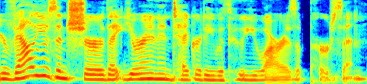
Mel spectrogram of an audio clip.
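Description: At a moderate pace, a woman speaks in a fairly low voice with ordinary pitch variation, recorded very cleanly against a silent background. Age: 40s. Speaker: business coach and podcast host. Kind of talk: solo motivational podcast talk. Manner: animated.

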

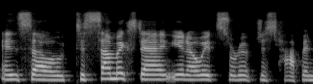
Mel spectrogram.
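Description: A woman speaks in a plain, everyday voice at a fairly high pitch. Her pace is moderate, and the background is quiet. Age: 50s. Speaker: sales advisor and trainer. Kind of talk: interview.

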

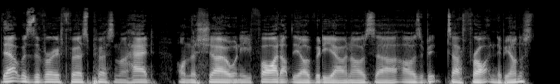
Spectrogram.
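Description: A man with an Australian accent talks at a very fast pace. His pitch is fairly low, and the recording is very clean with a silent background. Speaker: podcast host, guest on another show. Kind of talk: scripted outro promo; casual interview chat.

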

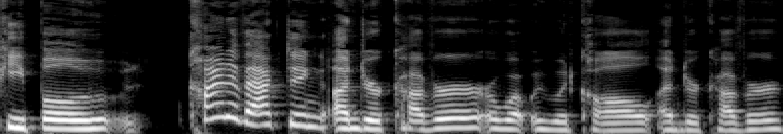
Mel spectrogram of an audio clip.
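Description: A woman is heard in a very clean recording against a silent background. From Canada. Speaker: true crime writer and editor. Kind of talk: interview conversation.

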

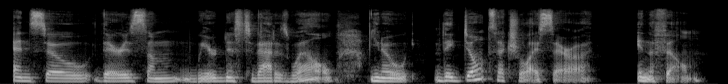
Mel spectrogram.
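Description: A woman speaks fairly slowly with a very deep, low pitch and vocal fry. Her pitch varies in an ordinary way on a very clean recording with a silent background. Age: 40s. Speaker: podcast host. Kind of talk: casual chat.

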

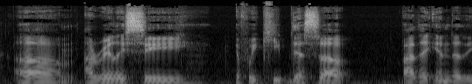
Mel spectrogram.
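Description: A man speaks in a Louisiana accent at a fairly low pitch, his intonation monotone and flat. The recording is very clean, with a silent background. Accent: Cajun Louisiana. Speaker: insurance agency leader. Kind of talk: casual interview.

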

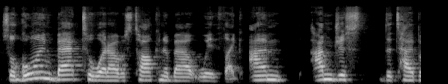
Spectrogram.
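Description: At a moderate pace comes a normal speaking voice. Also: woman. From Michigan. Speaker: spiritual coach. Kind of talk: livestream monologue. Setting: livestream.

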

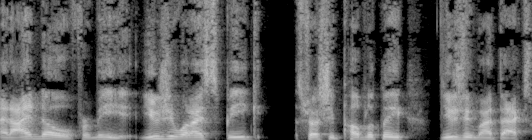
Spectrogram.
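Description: A fairly high-pitched man with a Miami accent at a fairly quick pace, ordinary pitch variation, and a quiet background. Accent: Miami accent, audible in fast speech. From Miami, Florida. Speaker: law enforcement officer and keynote speaker. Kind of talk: interview conversation. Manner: fast.

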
